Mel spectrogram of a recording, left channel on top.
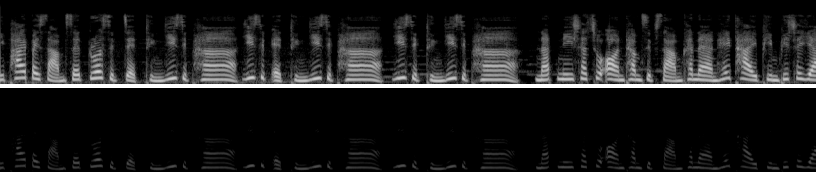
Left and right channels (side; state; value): right; quieter; 37.1 dB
